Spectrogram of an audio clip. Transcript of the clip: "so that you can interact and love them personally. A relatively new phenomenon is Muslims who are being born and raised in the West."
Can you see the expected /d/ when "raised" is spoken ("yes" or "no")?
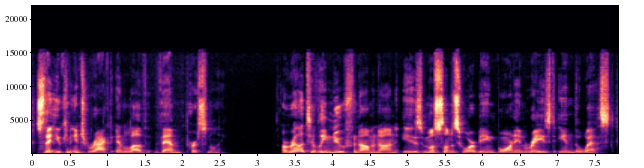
yes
